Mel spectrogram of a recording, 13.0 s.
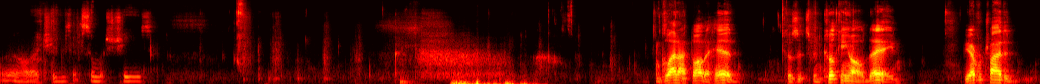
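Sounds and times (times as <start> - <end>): chip crunching and chewing: 2.4 - 4.8, 6.9 - 8.0
mouth clicks: 6.0 - 8.2.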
